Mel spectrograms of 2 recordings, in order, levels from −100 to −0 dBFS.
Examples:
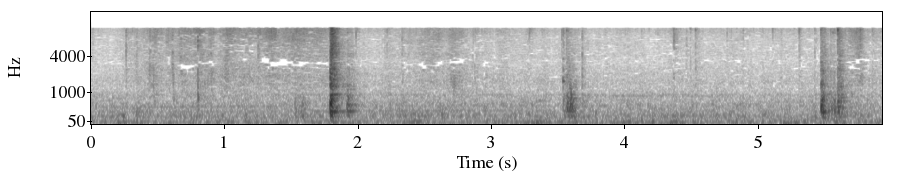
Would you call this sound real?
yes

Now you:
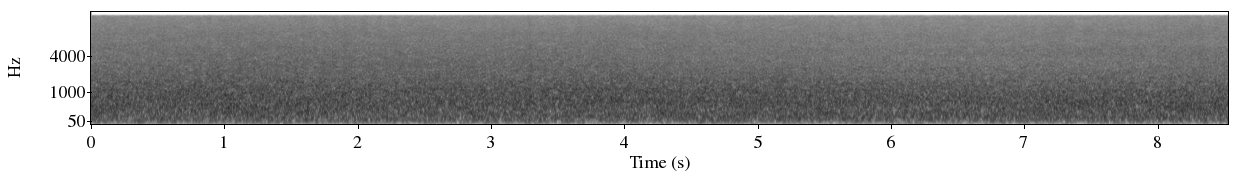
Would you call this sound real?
no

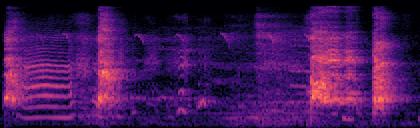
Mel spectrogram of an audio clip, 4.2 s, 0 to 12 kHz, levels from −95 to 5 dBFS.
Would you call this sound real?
yes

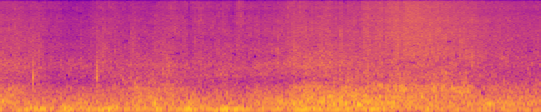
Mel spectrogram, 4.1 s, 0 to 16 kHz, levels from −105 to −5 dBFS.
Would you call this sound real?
yes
